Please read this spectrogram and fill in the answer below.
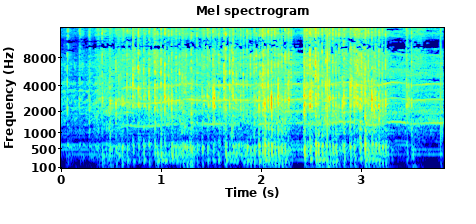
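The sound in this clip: An electric mixer beats cake batter as a third of a cocoa mixture goes in, giving a continuous buzzing motor whir with a rough, rattling texture at fairly even loudness.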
